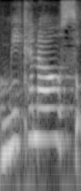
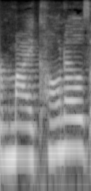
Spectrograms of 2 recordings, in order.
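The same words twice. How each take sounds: First: Mykonos as MEE-kuh-nohss; "Mykonos" starting like "me"; first pronunciation. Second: Mykonos as my-KOH-nohss; "Mykonos" starting like "my"; alternative pronunciation. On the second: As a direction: say "Mykonos" with MY, then stressed KOH. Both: Shown as a demonstration. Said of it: "I actually don't know how to pronounce it".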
